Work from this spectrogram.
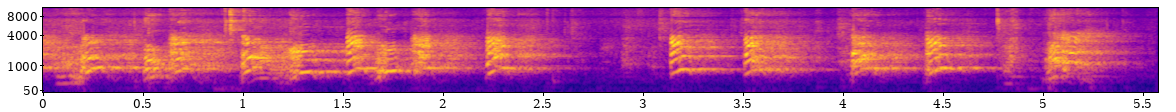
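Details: Standard Poodles barking at midnight on 12 August 2014, a steady run of loud resonant barks about one every half second, tapering into a regular beat near the end.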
